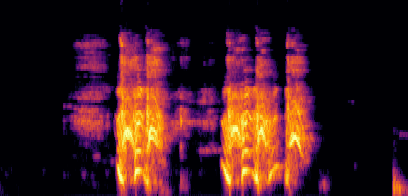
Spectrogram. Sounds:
Cough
